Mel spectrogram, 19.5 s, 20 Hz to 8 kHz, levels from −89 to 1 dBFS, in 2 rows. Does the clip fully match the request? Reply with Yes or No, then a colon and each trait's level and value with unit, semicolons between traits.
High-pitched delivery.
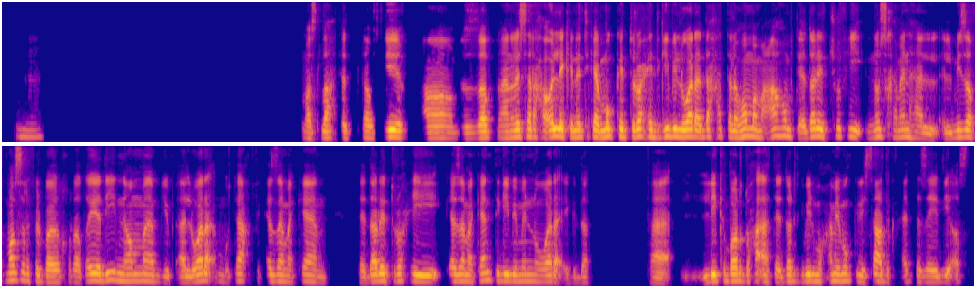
No: medium, 140 Hz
